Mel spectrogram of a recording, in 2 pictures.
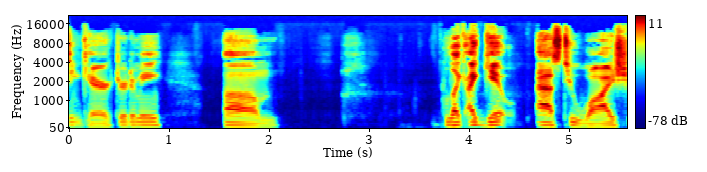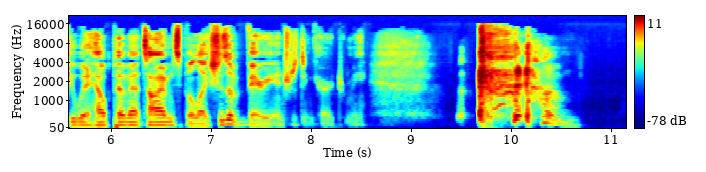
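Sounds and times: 
speech: 0:00.0 - 0:02.2, 0:03.7 - 0:08.9, 0:09.5 - 0:10.8
intake of breath: 0:08.6 - 0:09.4
person coughing: 0:09.5 - 0:10.7.

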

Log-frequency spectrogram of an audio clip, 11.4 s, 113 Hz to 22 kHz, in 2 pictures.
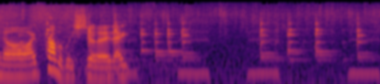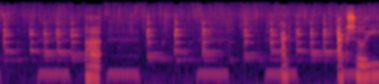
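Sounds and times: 
speech: 0:00.0 - 0:02.2, 0:07.0 - 0:07.4, 0:11.0 - 0:11.3
constant hissing noise: 0:00.0 - 0:11.3
mobile phone ringtone electronic melody: 0:01.7 - 0:11.3.

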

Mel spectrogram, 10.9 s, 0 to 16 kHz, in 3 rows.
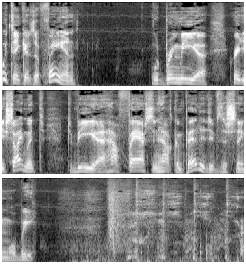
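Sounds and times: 
speech: 0:00.0 - 0:01.2, 0:02.2 - 0:07.8, 0:08.8 - 0:09.4
raspy breathing: 0:03.1 - 0:03.4, 0:04.3 - 0:04.6, 0:08.0 - 0:10.5
person coughing: 0:08.9 - 0:10.8.

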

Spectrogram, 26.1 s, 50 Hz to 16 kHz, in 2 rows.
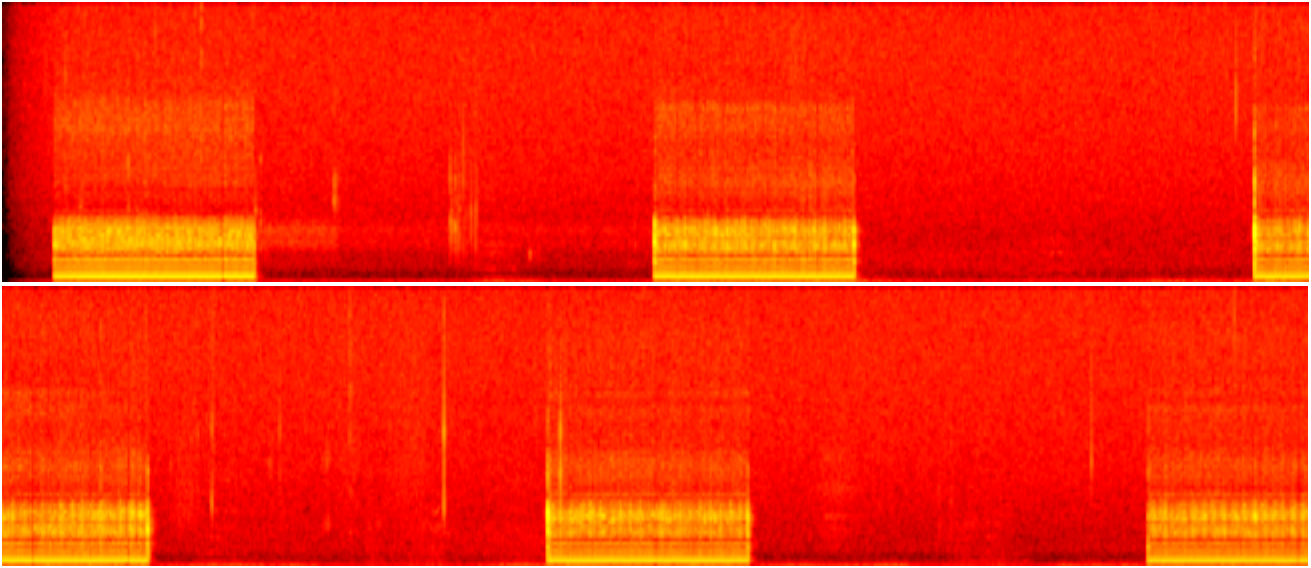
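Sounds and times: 
low steady hum: 0:00.0 - 0:26.1
phone ringback tone of an unanswered call: 0:00.5 - 0:02.6, 0:06.5 - 0:08.6, 0:12.5 - 0:14.6, 0:18.5 - 0:20.6, 0:24.5 - 0:26.1.

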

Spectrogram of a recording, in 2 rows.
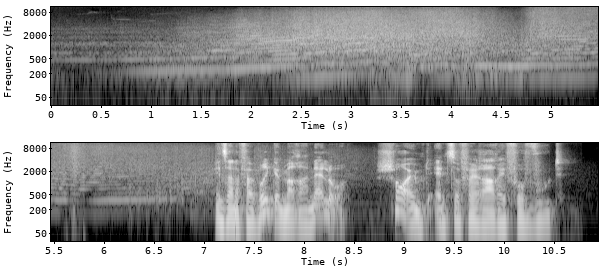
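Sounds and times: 
Bizzarini V12 engine of Lamborghini's first sports car revving: 0:00.0 - 0:07.7
speech: 0:07.1 - 0:10.7.

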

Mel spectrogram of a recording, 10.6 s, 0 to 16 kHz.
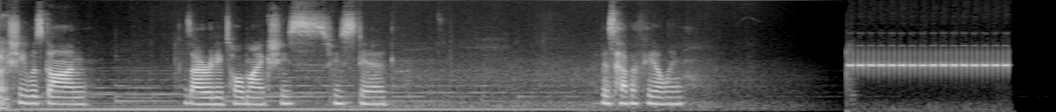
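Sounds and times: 
speech: 0:00.0 - 0:01.0, 0:01.8 - 0:04.0, 0:06.0 - 0:07.0
faint low noise: 0:00.0 - 0:08.2
telephone ringing with rapid electronic trilling: 0:08.5 - 0:10.1.

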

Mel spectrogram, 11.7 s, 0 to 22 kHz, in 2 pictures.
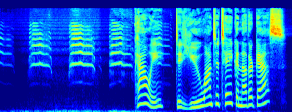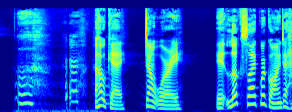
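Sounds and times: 
seagull calls: 0:00.0 - 0:03.4
speech: 0:02.8 - 0:09.6, 0:10.2 - 0:11.6.

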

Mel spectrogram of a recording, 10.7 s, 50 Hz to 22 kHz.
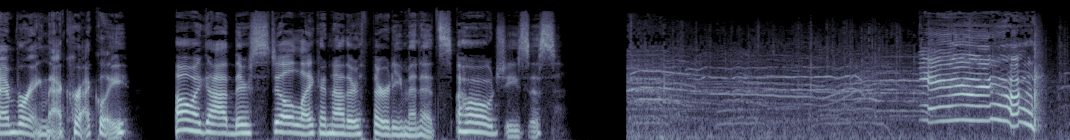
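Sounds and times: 
speech: 0:00.0 - 0:05.7
cat meowing: 0:09.2 - 0:10.2.

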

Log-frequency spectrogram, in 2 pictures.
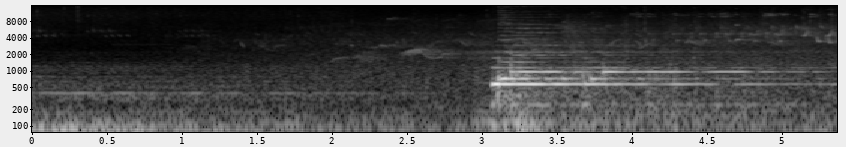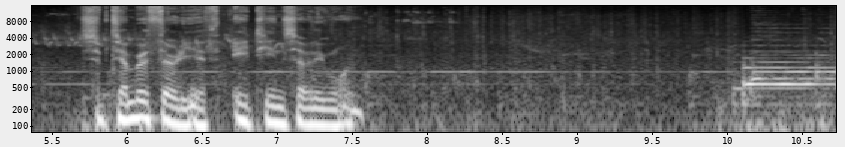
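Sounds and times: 
speech: 0:05.7 - 0:07.7
black and tan horse hooves clip-clopping pulling an old carnival carriage: 0:07.7 - 0:10.7.

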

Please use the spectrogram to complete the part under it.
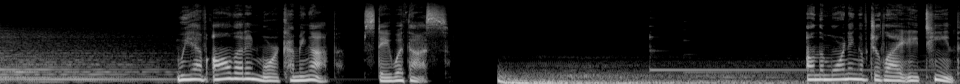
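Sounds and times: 
speech: 0:01.8 - 0:05.2, 0:08.1 - 0:09.5
steady heavy low rumble: 0:05.0 - 0:09.5
two-note ding-dong doorbell chime: 0:06.5 - 0:09.5.

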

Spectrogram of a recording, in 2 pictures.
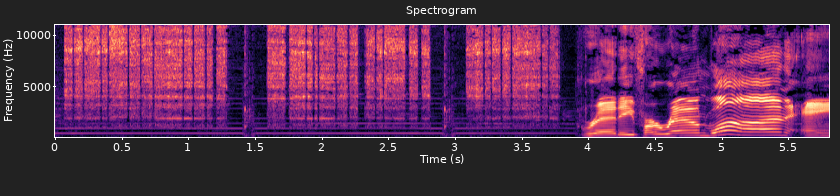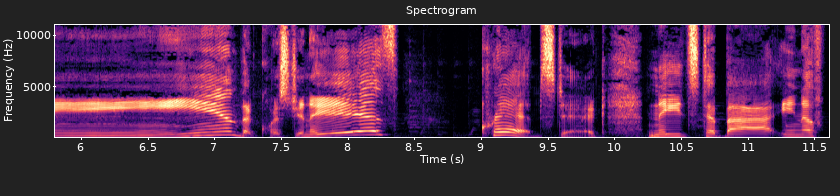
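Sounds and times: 
printer printing out a page: 0:00.0 - 0:04.0
speech: 0:04.0 - 0:08.4, 0:09.1 - 0:11.6.

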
